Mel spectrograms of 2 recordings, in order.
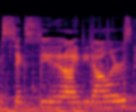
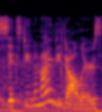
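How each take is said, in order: First: Some consonants are clear, others still slurred. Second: All the consonants are pronounced clearly. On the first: The speech was partly recovered. "After a while, it became" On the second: The speech was fully recovered. "and I had it all back"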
